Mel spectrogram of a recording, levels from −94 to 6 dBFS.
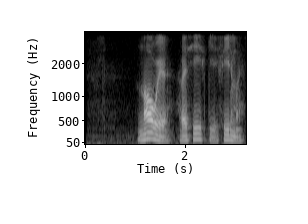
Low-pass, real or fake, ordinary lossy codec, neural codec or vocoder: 3.6 kHz; real; none; none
